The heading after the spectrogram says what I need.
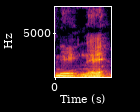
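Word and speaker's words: nae: Like, no is spelled N-A-E, and it's pronounced ne. Ne.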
